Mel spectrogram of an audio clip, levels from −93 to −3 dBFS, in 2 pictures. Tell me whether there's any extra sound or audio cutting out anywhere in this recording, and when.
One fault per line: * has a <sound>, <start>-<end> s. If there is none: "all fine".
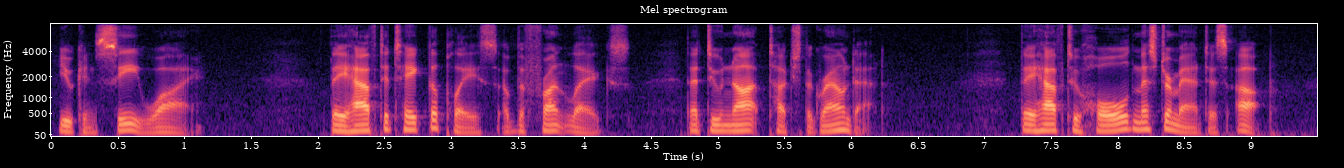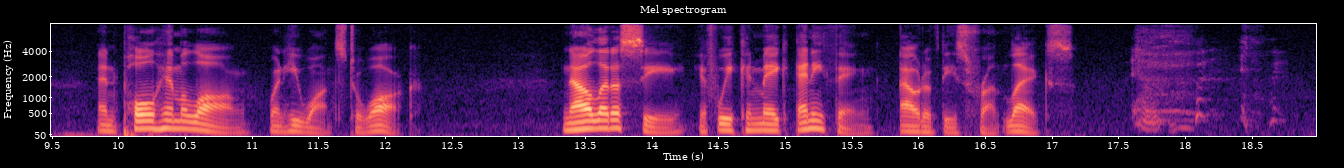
* has a throat clearing, 17.5-18.8 s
